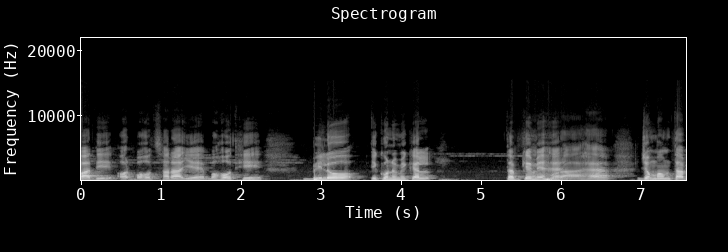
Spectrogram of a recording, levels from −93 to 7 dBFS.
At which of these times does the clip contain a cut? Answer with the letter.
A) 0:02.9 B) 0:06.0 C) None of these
B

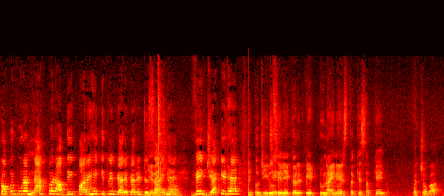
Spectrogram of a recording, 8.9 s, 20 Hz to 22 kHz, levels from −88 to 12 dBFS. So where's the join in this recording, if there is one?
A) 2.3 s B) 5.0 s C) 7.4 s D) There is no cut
B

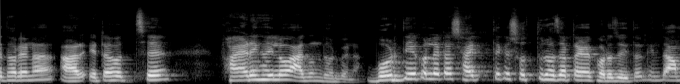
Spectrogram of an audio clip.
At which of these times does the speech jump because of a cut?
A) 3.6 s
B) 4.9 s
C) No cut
A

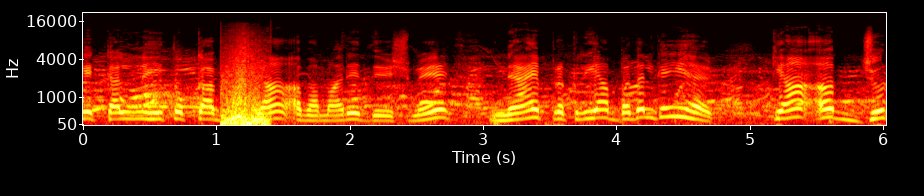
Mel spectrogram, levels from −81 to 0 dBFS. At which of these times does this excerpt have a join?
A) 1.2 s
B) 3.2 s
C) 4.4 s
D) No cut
A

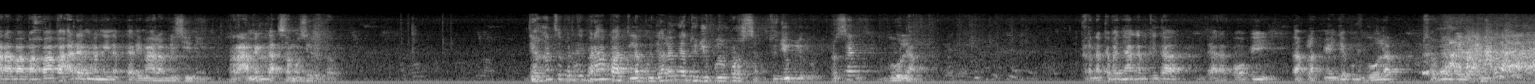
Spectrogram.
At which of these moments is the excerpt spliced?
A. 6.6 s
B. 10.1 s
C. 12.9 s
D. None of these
D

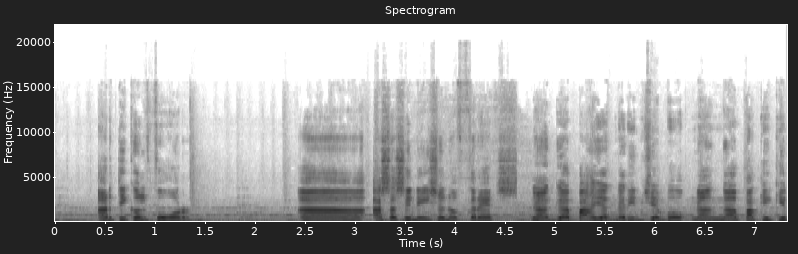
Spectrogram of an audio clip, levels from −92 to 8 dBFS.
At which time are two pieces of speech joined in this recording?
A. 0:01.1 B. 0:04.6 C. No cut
B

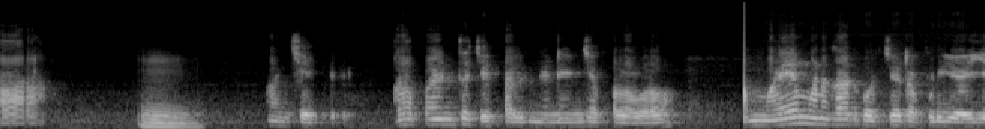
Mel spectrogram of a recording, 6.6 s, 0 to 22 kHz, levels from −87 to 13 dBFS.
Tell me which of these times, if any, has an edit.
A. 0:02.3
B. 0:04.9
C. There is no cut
B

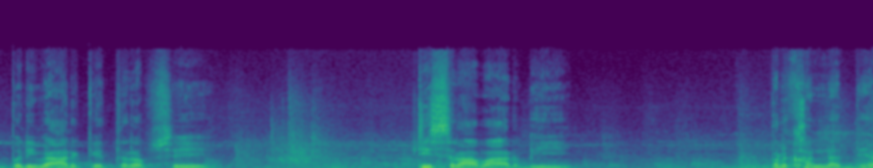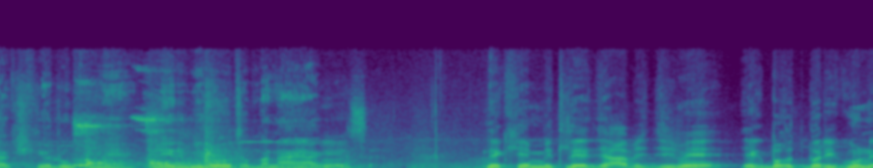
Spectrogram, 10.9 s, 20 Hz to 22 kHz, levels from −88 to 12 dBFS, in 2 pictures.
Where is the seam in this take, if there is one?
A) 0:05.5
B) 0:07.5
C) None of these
B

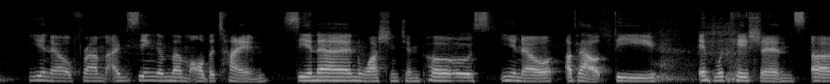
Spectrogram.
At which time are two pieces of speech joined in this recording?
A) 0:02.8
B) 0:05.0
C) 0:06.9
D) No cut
C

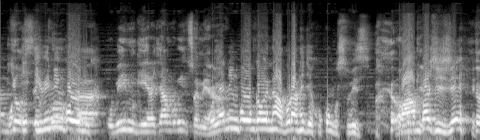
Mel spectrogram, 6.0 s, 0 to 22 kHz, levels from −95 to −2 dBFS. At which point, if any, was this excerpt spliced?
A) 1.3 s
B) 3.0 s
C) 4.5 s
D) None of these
D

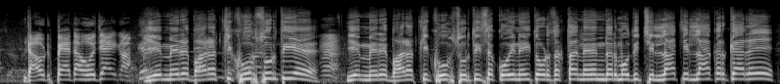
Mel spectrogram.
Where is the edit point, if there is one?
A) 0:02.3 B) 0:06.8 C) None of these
C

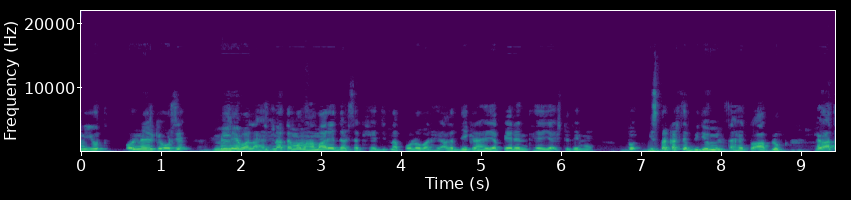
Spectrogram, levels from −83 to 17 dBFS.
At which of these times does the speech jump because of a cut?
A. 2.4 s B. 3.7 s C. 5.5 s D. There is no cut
A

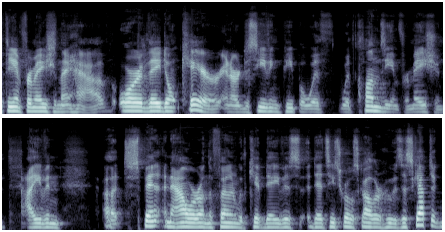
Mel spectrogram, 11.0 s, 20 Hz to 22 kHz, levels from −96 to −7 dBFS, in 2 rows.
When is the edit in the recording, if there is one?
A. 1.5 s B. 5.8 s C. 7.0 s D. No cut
B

